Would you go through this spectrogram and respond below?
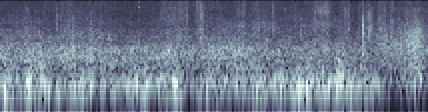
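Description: A steady gust of wind buffets the microphone outdoors, a continuous broadband rumble and roar with small surges, loud and close, no voices.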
